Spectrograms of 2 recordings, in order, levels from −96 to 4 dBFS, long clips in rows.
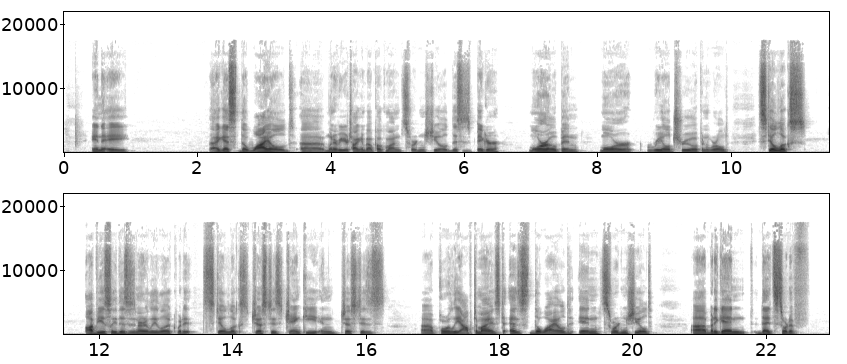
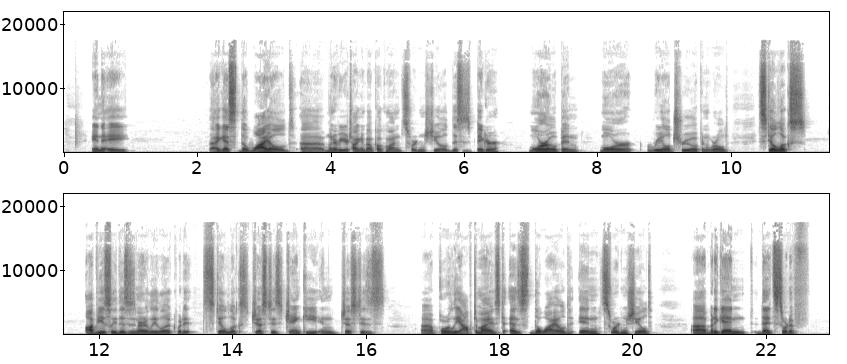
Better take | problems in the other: neither | none

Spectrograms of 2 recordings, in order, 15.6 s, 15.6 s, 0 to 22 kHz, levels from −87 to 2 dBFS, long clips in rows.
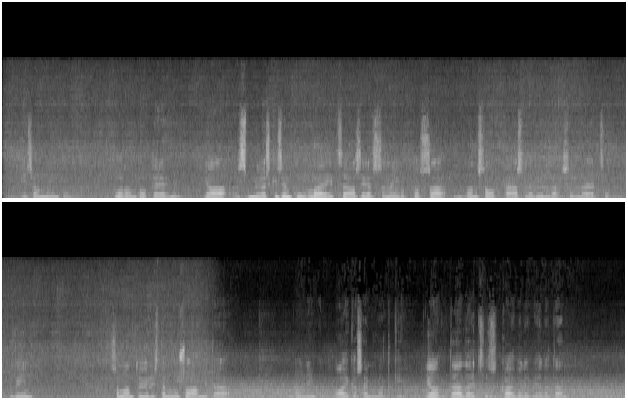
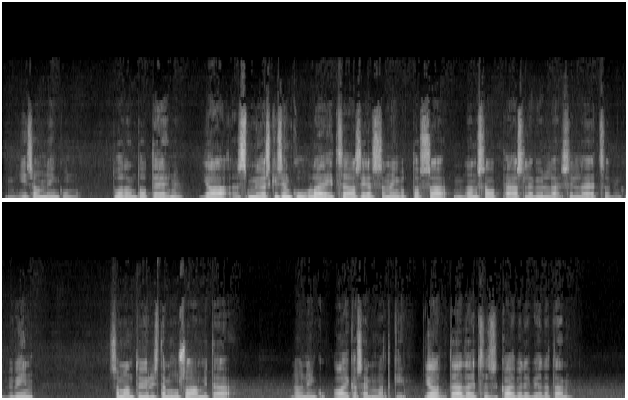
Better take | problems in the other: second | rain or running water; loud; throughout; 7 dB below the speech; faint in the second

